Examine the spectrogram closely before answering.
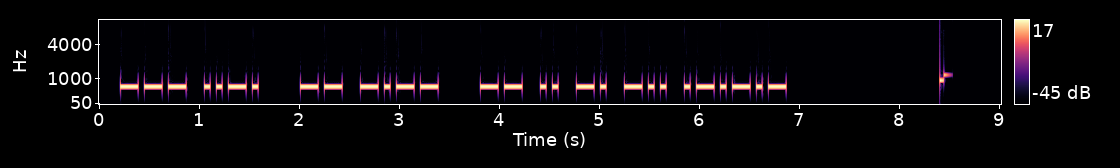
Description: Morse code, heard as a keyed tone, about 20 wpm, 700 Hz. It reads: OF MY MIND.
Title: Sentences from Top 1000 Words - Review Part 2 - 20wpm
